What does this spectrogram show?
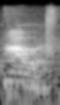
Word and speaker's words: hour: Sometimes it's not pronounced at the start of a word like honest and hour.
